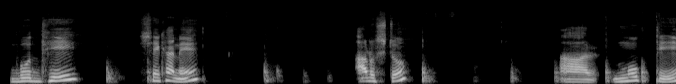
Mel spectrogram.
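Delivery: phrase by phrase with long pauses; slow dictation. Shown as a demonstration. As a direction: dictate it slowly, pausing after each chunk. Dictates the slogan for students.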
